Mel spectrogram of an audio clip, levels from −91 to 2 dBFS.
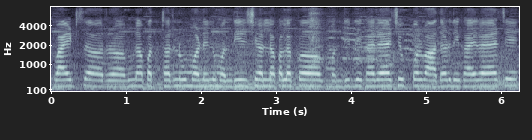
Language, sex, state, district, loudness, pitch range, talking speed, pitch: Gujarati, female, Gujarat, Gandhinagar, -17 LUFS, 220-230 Hz, 165 wpm, 225 Hz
